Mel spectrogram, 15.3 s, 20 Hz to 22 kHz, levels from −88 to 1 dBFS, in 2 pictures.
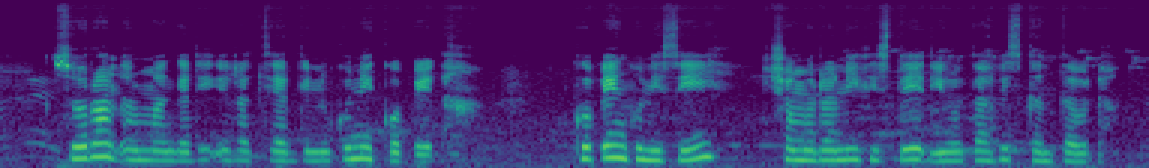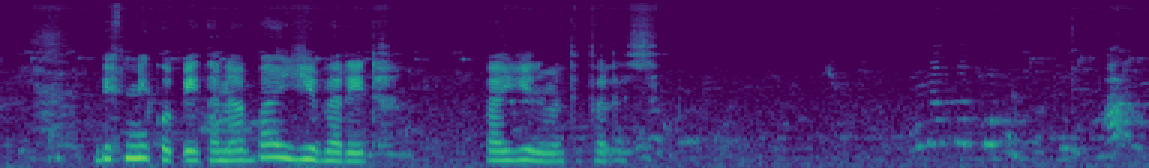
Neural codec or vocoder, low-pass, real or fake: none; 19.8 kHz; real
